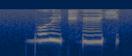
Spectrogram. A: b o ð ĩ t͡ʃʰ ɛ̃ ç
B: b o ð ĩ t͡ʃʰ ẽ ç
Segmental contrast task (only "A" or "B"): B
